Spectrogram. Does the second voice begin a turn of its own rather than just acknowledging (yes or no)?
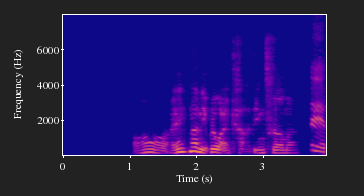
yes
